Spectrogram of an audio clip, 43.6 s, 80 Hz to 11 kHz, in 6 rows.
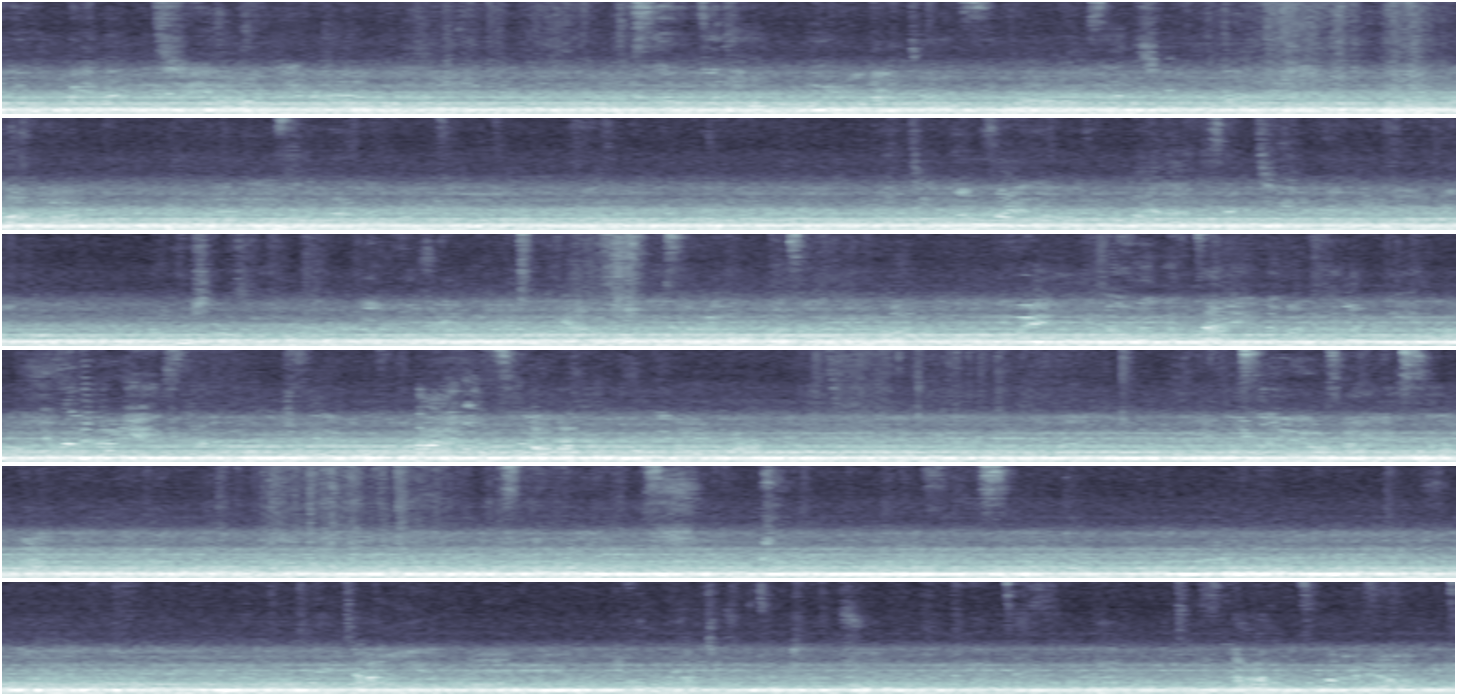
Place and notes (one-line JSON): {"title": "Taipei, Taiwan - Take the MRT", "date": "2012-12-07 17:00:00", "latitude": "25.02", "longitude": "121.52", "altitude": "14", "timezone": "Asia/Taipei"}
